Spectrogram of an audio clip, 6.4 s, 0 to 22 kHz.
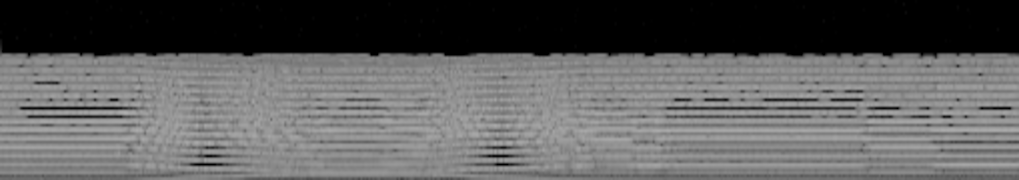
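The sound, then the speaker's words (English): A synthesized oscillator tone passed through a frequency shifter, pushing its bass down near zero: a pure tone glides up from a low hum, holds high, then slides back into a steady low drone, with faint whistling partials crossing above. “you can hear that because there's now a 100 kilohertz phase shift, and the original oscillator was a kilohertz. The bass tone of the oscillator is now down at almost zero, so you can hear the kind of really low frequencies from that.”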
